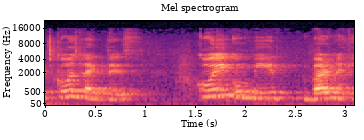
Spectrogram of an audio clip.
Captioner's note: non-english speech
